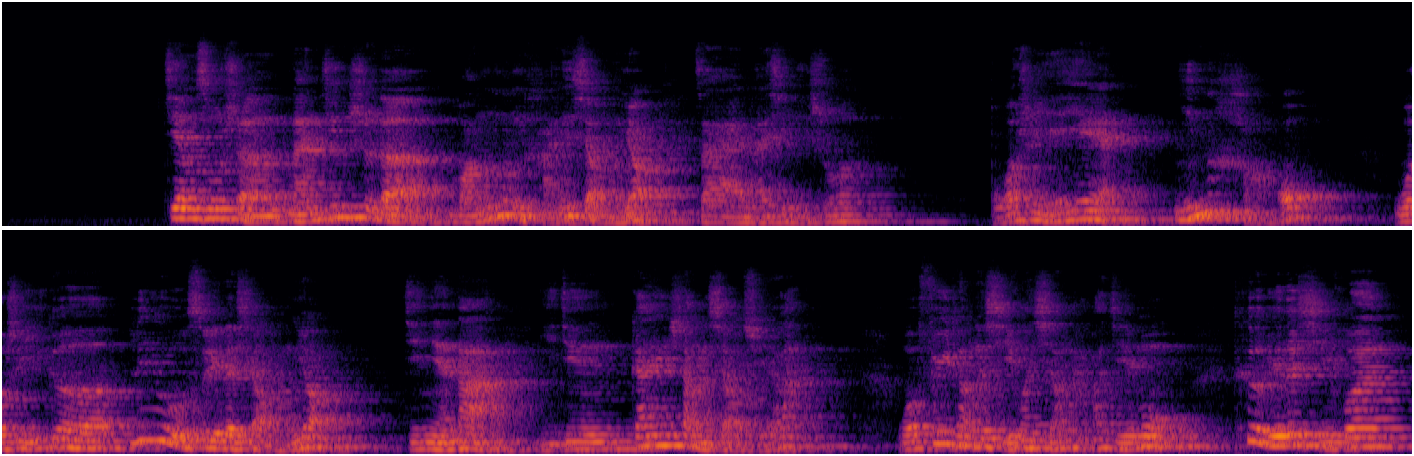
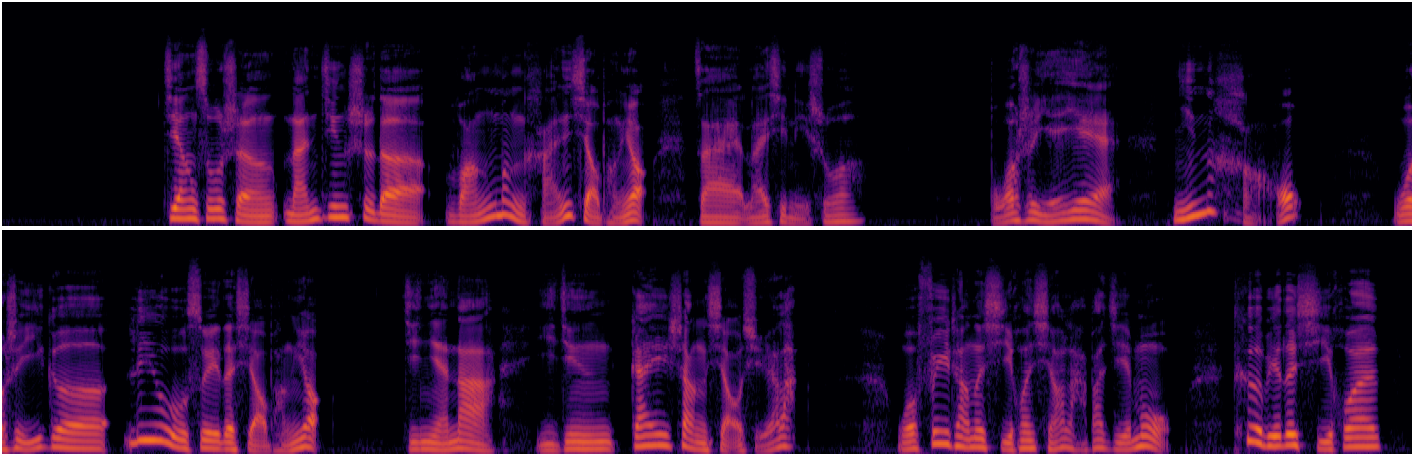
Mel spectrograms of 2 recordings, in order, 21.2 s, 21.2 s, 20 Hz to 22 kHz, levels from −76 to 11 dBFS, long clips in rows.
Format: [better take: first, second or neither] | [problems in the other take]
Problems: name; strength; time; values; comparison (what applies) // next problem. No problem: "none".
second | room echo; noticeable; dies away in 1 s // off-mic speech; far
